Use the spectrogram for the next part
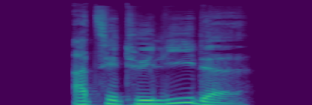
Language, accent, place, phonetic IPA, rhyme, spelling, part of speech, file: German, Germany, Berlin, [at͡setyˈliːdə], -iːdə, Acetylide, noun, De-Acetylide.ogg
- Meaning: nominative/accusative/genitive plural of Acetylid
